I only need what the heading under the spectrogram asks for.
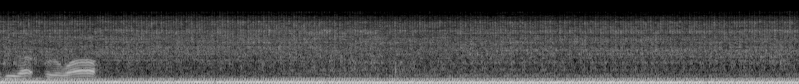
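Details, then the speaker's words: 1980 Honda CB650C four-cylinder, just after a cold start on choke with the original OEM 4-into-4 exhaust refitted: deep, steady burble with an even, unbroken beat and no misses. Clean, normal idle. "yeah sounds good that's awesome listen to that oh yeah keep running good"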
